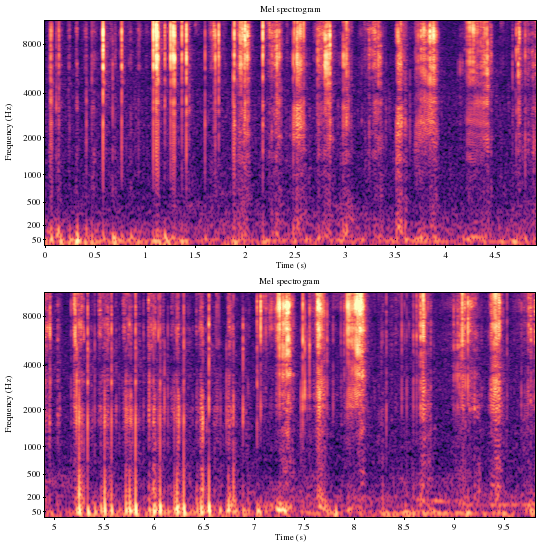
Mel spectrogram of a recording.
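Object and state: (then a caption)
Soap bar scratched with nails. A solid pink soap bar with ribbed sides is held in hand and scratched with long nails. The result is a dense stream of quick, bright scratching and scraping strokes with soft low thuds underneath. The strokes cluster into uneven bursts across the clip.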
